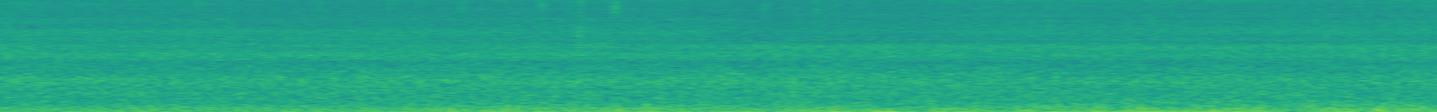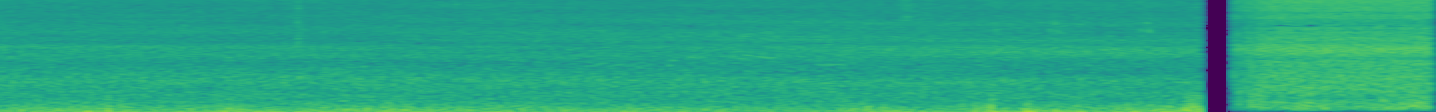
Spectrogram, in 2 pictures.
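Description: Wind blusters across open water.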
